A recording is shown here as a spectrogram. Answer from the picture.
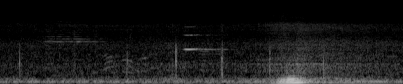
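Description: Shaktimaan army truck's engine running at a low, steady rumble, then revving up briefly about three quarters of the way in with a rising note, the loudest moment.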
